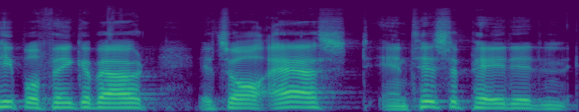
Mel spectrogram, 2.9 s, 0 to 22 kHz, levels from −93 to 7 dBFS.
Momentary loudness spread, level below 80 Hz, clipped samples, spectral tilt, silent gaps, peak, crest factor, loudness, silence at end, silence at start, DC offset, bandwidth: 11 LU; -80 dBFS; under 0.1%; -5.5 dB/octave; none; -8 dBFS; 18 dB; -26 LUFS; 0.05 s; 0 s; under 0.1%; 14 kHz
